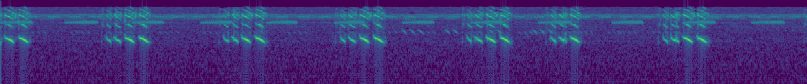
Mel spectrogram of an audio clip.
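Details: Cricket in a grass field at night, Vietnam, close and loud: chirps made of two to three rapid pulses, repeated about every half second, over a soft high insect whine.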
